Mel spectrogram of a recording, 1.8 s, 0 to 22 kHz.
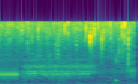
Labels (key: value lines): label: biophony, croak
recorder: SoundTrap 500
